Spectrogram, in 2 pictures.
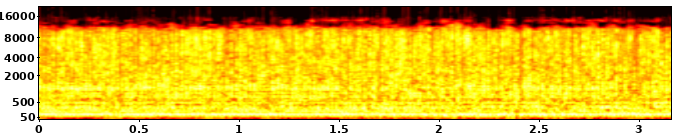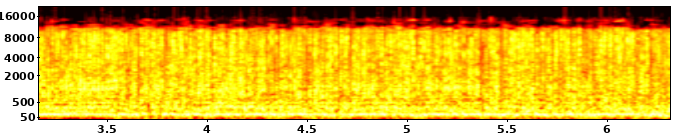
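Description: Racing jet boat's engine running hard at a steady, unchanging pitch, very loud as heard on board the boat.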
